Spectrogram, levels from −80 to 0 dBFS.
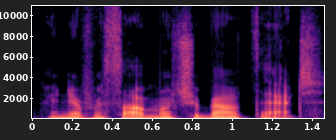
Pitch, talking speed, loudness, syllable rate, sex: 130 Hz, 245 wpm, -20 LUFS, 6.2 syllables/s, male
